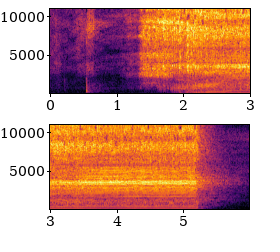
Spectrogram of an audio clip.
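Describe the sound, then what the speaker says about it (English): A compressed-air gun hooked to an air compressor blasts forced air for drying a car: a sharp click, then a loud, steady roaring hiss with a rising whistle tone that holds for about three seconds before cutting off. "forced air from an air compressor"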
